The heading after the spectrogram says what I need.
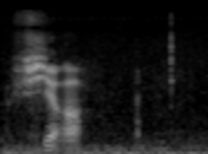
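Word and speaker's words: Thira: des maisons et ça c'est l'ancienne ville de Fira ça s'écrit T H i r a mais ça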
